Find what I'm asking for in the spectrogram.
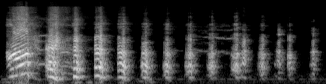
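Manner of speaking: a loud, high burst of laughter; big laugh. Real, not acted. Showing the host her denim quilt, loud high laugh.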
